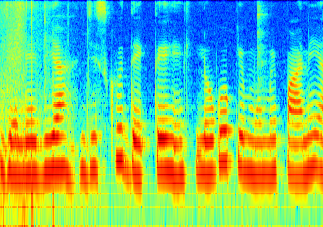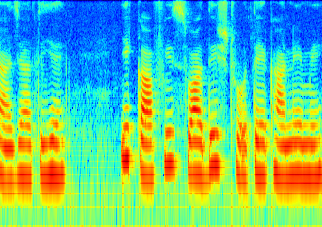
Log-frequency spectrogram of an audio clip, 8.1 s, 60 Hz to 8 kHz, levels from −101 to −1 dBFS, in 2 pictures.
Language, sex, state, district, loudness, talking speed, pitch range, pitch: Hindi, female, Uttar Pradesh, Jyotiba Phule Nagar, -16 LUFS, 140 wpm, 185-210 Hz, 190 Hz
